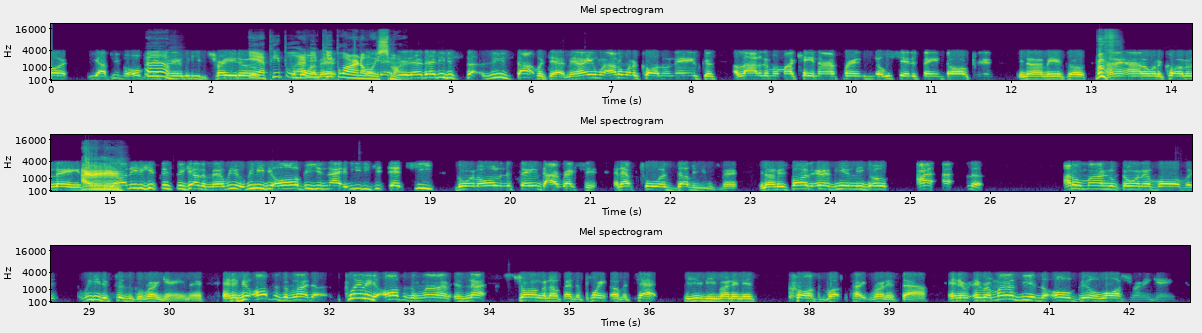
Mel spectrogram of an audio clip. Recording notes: Back to the phone lines. Continuing call lines on the Commanders after Sunday's win.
